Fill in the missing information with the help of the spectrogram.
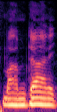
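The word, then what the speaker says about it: Mamdani: We should do a whole show on why so many people can't, even people of goodwill, which not everybody is, can't pronounce mom Donnie.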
